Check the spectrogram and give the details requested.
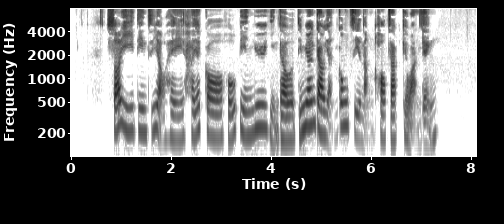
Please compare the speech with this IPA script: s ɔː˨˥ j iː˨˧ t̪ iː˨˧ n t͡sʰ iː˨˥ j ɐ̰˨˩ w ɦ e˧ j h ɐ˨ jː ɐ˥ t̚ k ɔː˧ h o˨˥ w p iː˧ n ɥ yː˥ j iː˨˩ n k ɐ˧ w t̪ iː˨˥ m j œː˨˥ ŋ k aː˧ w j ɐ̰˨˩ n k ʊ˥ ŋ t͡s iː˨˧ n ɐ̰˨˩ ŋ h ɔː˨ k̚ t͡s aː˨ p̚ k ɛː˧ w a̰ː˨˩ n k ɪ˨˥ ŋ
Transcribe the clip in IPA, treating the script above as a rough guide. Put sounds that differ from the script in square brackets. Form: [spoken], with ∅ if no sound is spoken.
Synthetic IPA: s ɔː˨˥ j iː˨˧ t̪ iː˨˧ n [t͡s] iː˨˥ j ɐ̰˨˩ w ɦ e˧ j h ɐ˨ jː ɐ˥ t̚ k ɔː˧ h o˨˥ w p iː˧ n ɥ yː˥ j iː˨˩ n k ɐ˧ w t̪ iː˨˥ m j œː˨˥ ŋ k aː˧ w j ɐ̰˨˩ n k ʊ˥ ŋ t͡s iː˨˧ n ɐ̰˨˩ ŋ h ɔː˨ k̚ t͡s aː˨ p̚ k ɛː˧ w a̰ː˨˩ n k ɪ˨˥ ŋ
